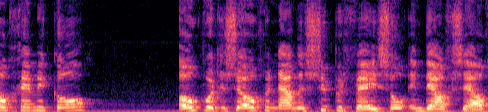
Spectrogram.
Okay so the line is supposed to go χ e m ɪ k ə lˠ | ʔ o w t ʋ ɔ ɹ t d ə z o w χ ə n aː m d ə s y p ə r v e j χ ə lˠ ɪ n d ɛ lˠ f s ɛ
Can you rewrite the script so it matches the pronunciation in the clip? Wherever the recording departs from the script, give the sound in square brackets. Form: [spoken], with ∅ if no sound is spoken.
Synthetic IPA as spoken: χ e m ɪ k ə lˠ | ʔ o w [k] ʋ ɔ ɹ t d ə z o w χ ə n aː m d ə s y p ə r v e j [s] ə lˠ ɪ n d ɛ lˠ f s ɛ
